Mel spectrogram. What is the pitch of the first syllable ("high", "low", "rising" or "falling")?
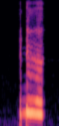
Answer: low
